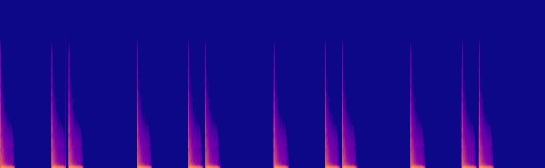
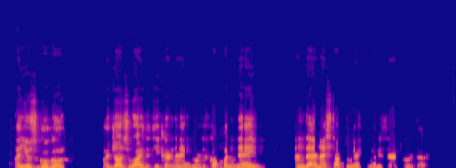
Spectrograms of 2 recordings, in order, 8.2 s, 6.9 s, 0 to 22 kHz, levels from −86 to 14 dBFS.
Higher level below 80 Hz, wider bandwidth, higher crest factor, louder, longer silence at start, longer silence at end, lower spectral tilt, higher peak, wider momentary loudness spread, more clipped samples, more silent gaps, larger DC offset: first, -26 dBFS vs -58 dBFS; about the same, 8.8 kHz vs 9.6 kHz; about the same, 12 dB vs 16 dB; second, -21 LUFS vs -17 LUFS; second, 0 s vs 0.2 s; first, 0.8 s vs 0.5 s; first, -8 dB/octave vs -4.5 dB/octave; second, -8 dBFS vs 0 dBFS; second, 12 LU vs 15 LU; neither; first, 0.21-0.76 s, 0.98-1.02 s, 1.25-2.05 s, 2.26-2.82 s, 3.30-4.10 s, 4.32-4.87 s, 5.35-6.15 s, 6.37-6.92 s vs 1.10-1.46 s, 4.13-4.32 s; neither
